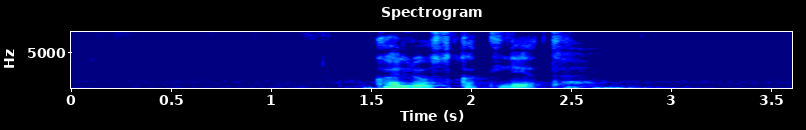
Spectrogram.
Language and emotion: Russian, neutral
